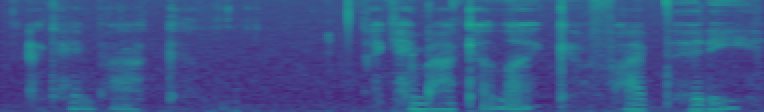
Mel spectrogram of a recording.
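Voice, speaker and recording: A whisper at a fairly slow pace. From Australia. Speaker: psychology student vlogger. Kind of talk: casual vlog talk. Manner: soft-spoken.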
